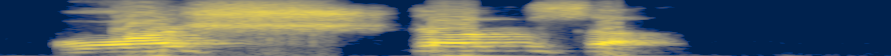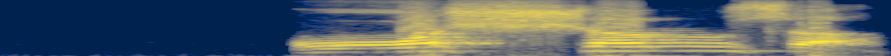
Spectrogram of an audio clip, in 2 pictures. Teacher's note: واو کو شین مشدد کے ساتھ ملائیں گے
